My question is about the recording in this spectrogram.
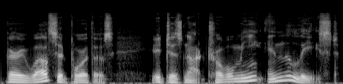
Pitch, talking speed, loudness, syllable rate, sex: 115 Hz, 210 wpm, -17 LUFS, 5.2 syllables/s, male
